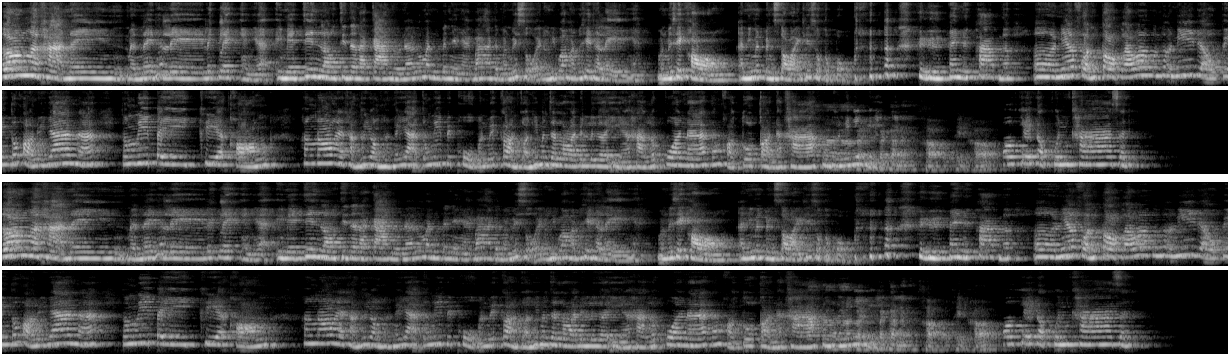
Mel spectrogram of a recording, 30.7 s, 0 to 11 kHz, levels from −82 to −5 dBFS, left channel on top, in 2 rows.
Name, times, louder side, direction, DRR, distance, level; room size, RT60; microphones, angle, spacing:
voice 1, 0.0-18.7 19.1-26.3 27.8-29.4, left 3 dB, 85° left, 3 dB, 2.0 m, -29 dB
voice 2, 25.3-27.7, right 1 dB, 20° right, -5 dB, 4.5 m, -39 dB
19.0 x 6.6 x 7.2 m, 0.82 s
head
